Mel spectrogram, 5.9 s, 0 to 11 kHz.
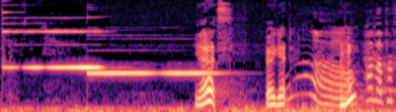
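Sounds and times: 
handbell ringing with a bright sustained tone: 0.0s - 3.6s
speech: 2.9s - 5.9s.

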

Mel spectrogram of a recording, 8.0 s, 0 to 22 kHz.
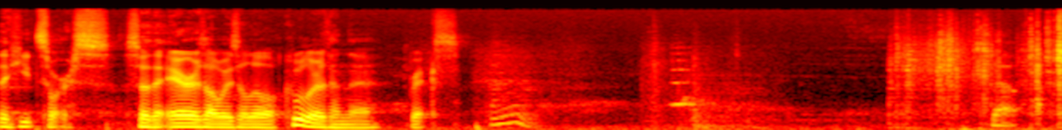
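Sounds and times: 
speech: 0.0s - 4.1s, 7.4s - 7.9s
oven door closing with a soft clunk: 4.9s - 5.8s.

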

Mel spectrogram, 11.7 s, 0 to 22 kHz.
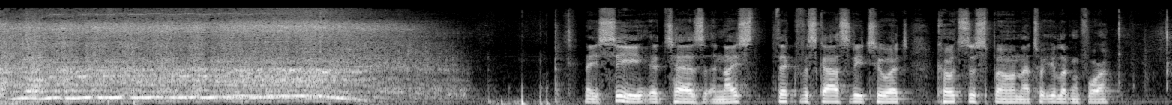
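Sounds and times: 
blender running: 0.0s - 4.8s
speech: 5.8s - 11.3s.

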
